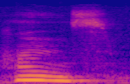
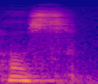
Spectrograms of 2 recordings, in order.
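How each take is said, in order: First: The nasal is a full consonant sound. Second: The vowel itself is nasalized. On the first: It means a swan, a water bird. "अनुस्वार use किया गया, बिंदु का use किया गया, तो हम इसे पढ़ रहे हैं हंस" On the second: It means the act of laughing. "चंद्राकार बिंदु का यूज करने से हम इसे पढ़ेंगे हंस"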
